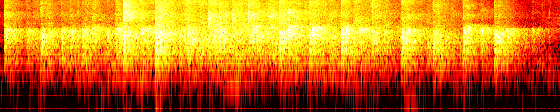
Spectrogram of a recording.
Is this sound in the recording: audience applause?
yes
